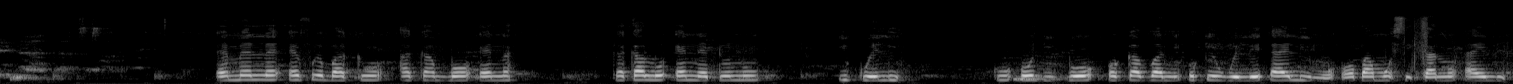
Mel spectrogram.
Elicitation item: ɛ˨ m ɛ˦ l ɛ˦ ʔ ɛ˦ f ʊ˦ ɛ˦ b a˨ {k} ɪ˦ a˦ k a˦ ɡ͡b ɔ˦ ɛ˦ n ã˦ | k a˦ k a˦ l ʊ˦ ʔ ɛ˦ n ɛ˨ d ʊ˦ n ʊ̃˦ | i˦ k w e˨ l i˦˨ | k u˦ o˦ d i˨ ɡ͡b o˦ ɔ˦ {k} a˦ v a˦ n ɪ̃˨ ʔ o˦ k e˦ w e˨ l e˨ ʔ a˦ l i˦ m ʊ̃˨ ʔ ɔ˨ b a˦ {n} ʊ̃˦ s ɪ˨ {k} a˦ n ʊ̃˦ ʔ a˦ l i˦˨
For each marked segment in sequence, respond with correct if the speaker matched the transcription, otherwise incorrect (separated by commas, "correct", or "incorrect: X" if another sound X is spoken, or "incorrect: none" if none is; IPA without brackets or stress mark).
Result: correct, correct, incorrect: m, correct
